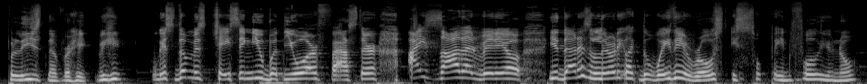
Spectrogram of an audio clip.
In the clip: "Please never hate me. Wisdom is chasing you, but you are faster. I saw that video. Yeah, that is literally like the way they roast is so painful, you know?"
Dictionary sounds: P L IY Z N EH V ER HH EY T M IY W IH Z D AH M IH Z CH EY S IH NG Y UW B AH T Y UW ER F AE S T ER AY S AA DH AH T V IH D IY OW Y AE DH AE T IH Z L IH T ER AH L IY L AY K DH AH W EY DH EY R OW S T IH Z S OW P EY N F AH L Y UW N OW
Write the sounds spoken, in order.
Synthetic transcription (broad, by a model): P L IY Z N EH V ER HH EY T M IY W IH S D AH M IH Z CH EY S IH NG Y UW B AH T Y UW ER F AE S T ER AY S AA DH AH T V IH D IY OW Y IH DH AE T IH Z L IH T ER L IY L AY K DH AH W EY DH EY R OW S T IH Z S OW P EY N F AH L Y UW N OW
